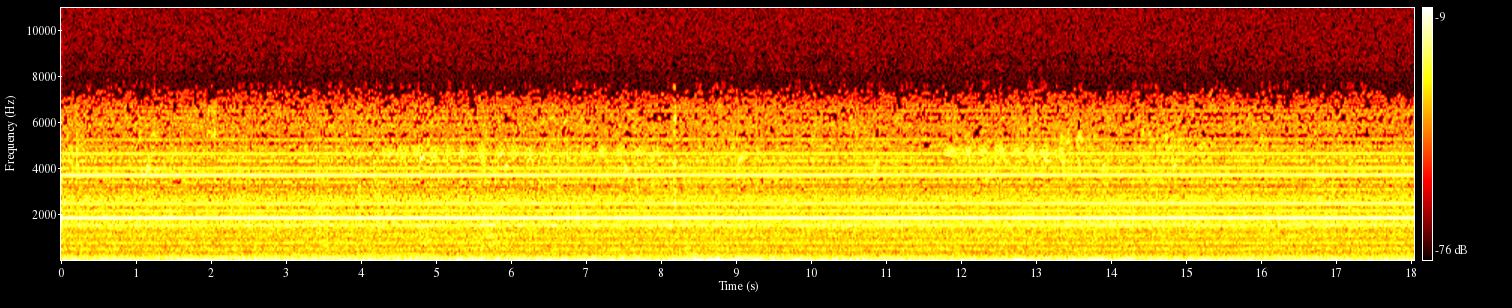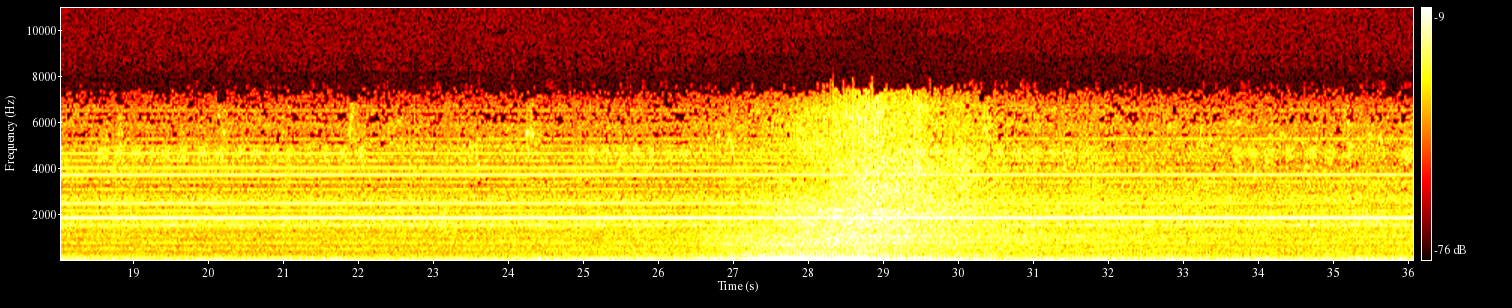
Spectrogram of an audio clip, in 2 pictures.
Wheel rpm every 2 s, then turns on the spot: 0, 0, 0, 0, 0, 0, 0, 0, 0, 0, 0, 0, 0, 0, 0, 0, 0, 0.
none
